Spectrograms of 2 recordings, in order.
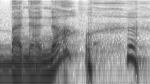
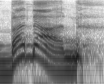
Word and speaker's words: banane: Donc faites attention Stardust, hein, ça n'est pas une banana, mais c'est une banane à la française s'il vous plaît.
